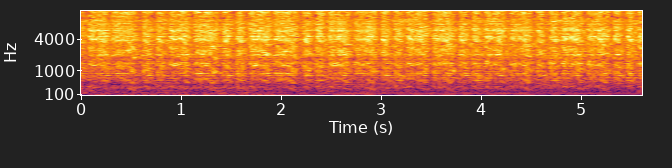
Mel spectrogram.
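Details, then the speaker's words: 1977 Toyota Celica RA28 with 1G-GTE swap, first start, intercooler not connected: uneven choppy exhaust pulses, about one stumble a second, rough hissing, missing on some cylinders until given gas; misfire, rough running. "it was really rough initially you could hear like it was missing like missing a few cylinders and stuff"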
